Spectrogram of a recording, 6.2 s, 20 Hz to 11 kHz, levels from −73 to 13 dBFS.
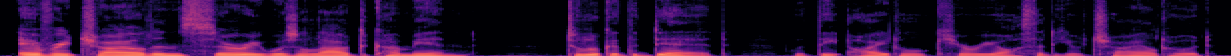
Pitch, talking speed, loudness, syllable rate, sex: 180 Hz, 195 wpm, -17 LUFS, 5.8 syllables/s, female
